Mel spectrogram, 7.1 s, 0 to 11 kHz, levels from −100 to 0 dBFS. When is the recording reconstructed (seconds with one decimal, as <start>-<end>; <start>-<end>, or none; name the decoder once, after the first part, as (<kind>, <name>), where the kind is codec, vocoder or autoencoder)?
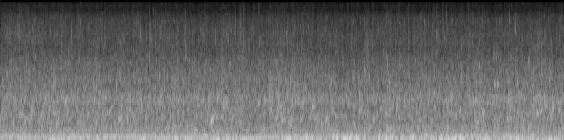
none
